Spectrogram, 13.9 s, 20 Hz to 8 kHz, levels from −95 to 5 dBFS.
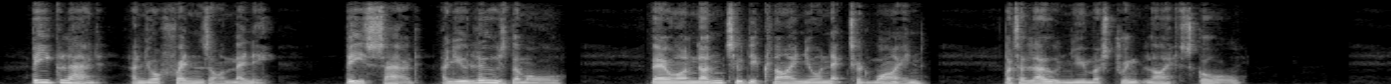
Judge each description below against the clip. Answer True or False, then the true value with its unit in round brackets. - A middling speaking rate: False (125 wpm)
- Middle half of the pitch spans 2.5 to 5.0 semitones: False (5.4 semitones)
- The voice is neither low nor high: False (120 Hz)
